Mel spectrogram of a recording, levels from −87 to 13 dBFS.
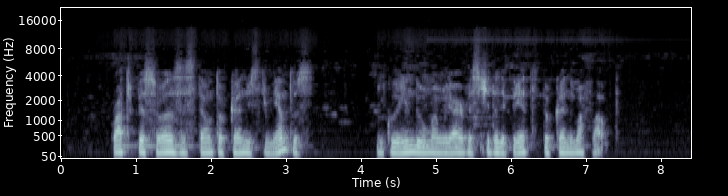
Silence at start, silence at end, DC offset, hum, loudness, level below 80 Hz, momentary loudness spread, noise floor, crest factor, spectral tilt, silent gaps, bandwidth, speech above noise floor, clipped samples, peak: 0.7 s; 1.15 s; under 0.1%; none; -20 LUFS; -54 dBFS; 11 LU; -71 dBFS; 18 dB; -8 dB/octave; none; 10.5 kHz; 52 dB; under 0.1%; -2 dBFS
